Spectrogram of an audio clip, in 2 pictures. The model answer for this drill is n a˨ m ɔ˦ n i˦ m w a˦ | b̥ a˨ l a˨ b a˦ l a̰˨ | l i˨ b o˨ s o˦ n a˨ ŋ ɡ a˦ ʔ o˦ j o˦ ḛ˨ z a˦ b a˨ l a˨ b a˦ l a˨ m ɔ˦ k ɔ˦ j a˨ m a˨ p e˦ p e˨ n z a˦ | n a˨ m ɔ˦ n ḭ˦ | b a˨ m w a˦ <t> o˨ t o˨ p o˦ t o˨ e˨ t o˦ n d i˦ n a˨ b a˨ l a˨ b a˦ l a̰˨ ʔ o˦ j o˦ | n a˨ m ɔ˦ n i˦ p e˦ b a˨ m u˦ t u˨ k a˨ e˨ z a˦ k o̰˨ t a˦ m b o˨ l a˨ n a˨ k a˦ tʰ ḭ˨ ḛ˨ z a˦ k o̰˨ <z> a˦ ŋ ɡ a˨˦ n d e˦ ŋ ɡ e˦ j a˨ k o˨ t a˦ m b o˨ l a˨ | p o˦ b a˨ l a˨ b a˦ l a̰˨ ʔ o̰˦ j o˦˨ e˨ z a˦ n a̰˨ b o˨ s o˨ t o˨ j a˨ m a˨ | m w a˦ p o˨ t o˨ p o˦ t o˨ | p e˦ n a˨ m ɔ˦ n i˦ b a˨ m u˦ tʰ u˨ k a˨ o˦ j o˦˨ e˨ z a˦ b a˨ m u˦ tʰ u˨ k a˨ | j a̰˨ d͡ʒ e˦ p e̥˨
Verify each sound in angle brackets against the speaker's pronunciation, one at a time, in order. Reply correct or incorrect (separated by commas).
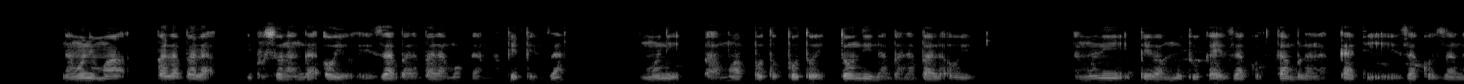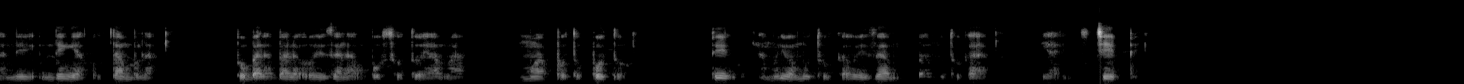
incorrect, correct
